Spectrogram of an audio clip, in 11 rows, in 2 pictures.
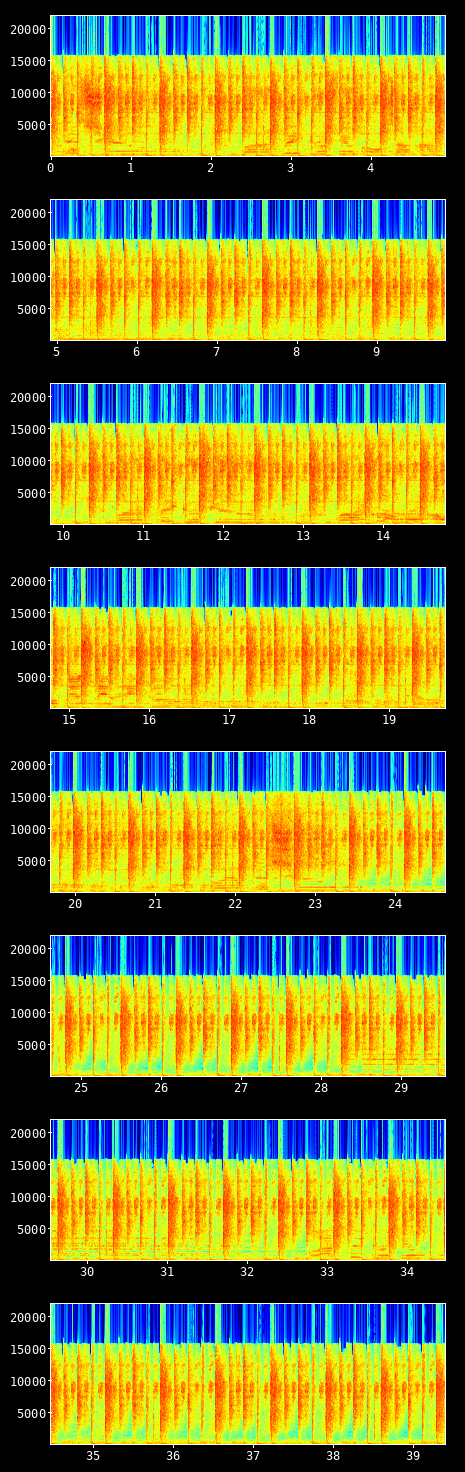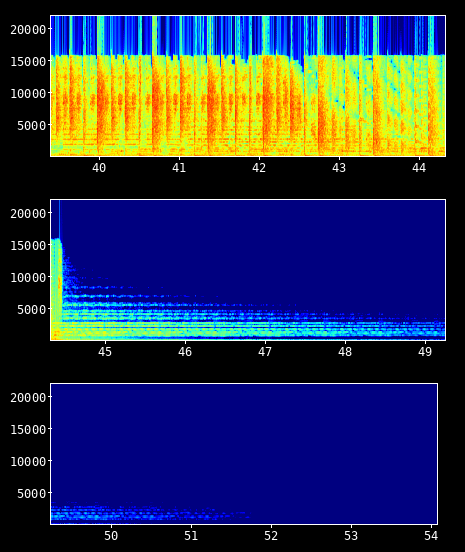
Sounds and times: Drum and bass: 0.0 - 46.4.

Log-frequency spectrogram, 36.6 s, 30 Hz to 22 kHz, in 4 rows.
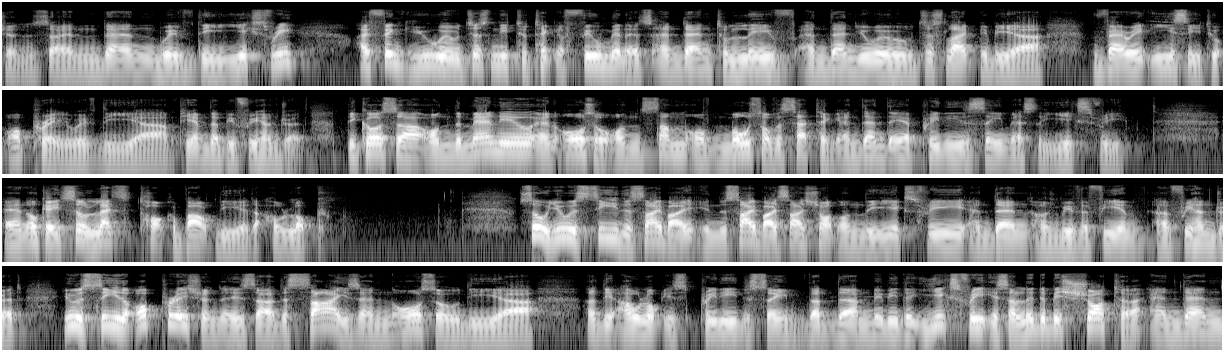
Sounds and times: Speech: 0.0 - 17.6, 18.3 - 20.9, 22.2 - 36.6.

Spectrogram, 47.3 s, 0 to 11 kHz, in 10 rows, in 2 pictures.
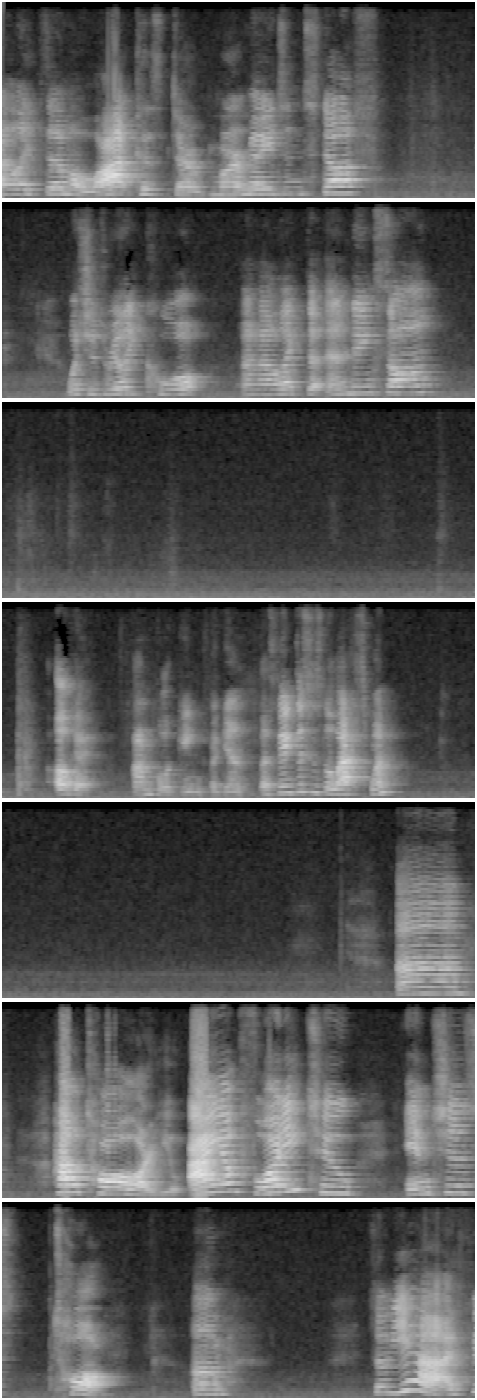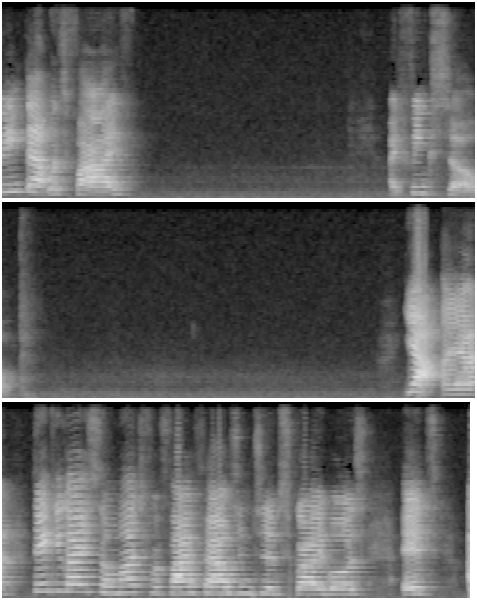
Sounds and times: Child speech, kid speaking: 0.0 - 3.8, 5.4 - 9.2, 14.7 - 18.3, 22.9 - 29.6, 30.3 - 30.8, 32.1 - 34.6, 37.0 - 38.0, 41.9 - 47.2
Inside, small room: 0.0 - 47.2.

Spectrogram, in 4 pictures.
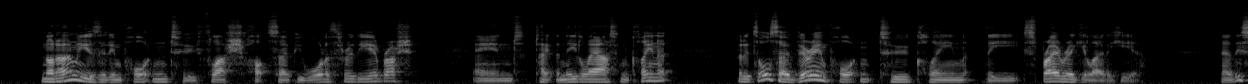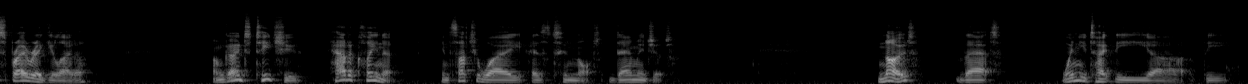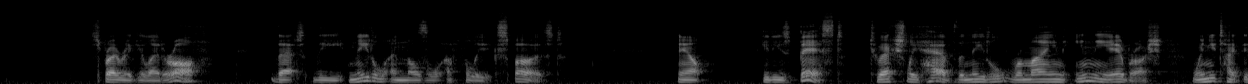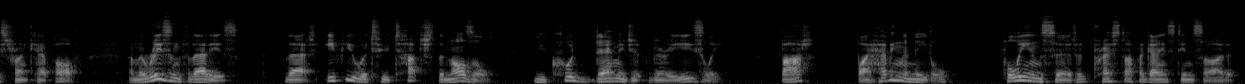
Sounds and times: Speech: 0.4 - 6.8, 7.4 - 11.5, 12.2 - 13.4, 14.6 - 19.3, 21.2 - 24.9, 25.8 - 30.7, 31.7 - 49.8.

